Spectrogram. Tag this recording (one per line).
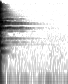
bottle
ding
hit
metal
tink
